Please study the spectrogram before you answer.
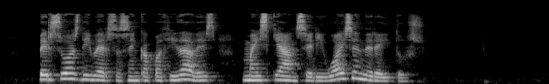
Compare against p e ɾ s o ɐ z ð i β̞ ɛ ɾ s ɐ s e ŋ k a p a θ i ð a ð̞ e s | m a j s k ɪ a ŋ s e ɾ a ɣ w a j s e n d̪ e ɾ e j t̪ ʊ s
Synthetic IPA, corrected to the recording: p e ɾ s o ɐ z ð i β̞ ɛ ɾ s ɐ s e ŋ k a p a θ i ð a ð̞ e s | m a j s k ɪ a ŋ s e ɾ i ɣ w a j s e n d̪ e ɾ e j t̪ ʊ s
